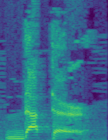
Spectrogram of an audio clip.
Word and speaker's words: daughter: Alright, lembra da pronúncia de water? Então só muda o W para um D. Daughter.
